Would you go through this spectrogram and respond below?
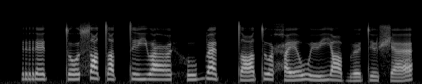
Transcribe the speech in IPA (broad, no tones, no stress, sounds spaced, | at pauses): r e tː o s ø tˤ u tː i j ɯ ʕ y h u b æ tː ɑ t u ħ e w y j ɑ b ø t y ʃ æ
